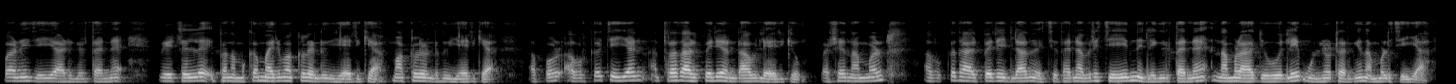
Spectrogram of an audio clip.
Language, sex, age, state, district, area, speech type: Malayalam, female, 60+, Kerala, Wayanad, rural, spontaneous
